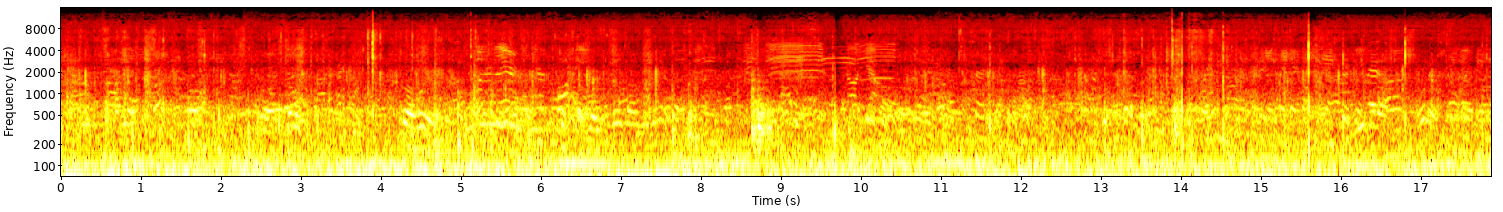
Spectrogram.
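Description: Wind rumbles steadily across an open field outdoors.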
